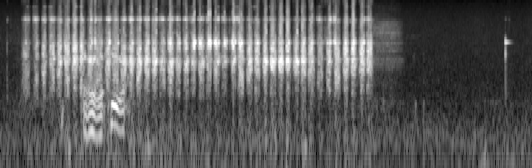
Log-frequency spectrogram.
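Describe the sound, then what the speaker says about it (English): A blade edge is ground against an abrasive in a steady run of rapid, evenly spaced rasping strokes, loud and close, for about five seconds. A brief voice speaks partway through, and the strokes stop abruptly, leaving quiet with one small click. "Now I'll grind this"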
